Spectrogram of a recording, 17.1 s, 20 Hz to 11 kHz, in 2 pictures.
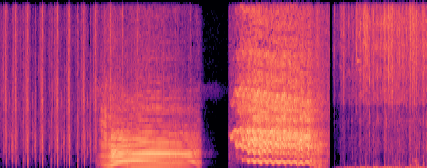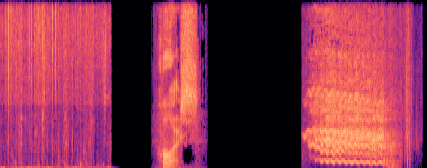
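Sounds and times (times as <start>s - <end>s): hoof clip-clops: 0.0s - 2.8s, 6.7s - 10.8s, 16.5s - 17.0s
cow mooing: 2.0s - 4.1s
horse whinnying: 4.6s - 6.6s, 14.6s - 16.6s.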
